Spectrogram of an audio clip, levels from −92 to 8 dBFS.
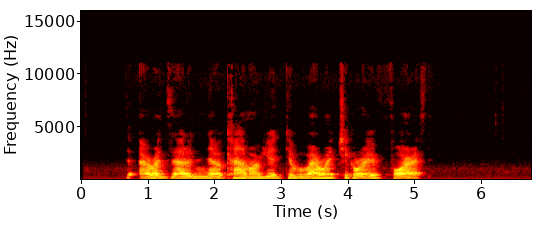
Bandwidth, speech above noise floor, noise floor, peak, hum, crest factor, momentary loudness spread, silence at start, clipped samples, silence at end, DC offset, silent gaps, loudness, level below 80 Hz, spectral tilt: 7.8 kHz; 48 dB; -67 dBFS; -4 dBFS; none; 18 dB; 9 LU; 0.7 s; under 0.1%; 1.65 s; under 0.1%; none; -20 LUFS; -64 dBFS; -8.5 dB/octave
